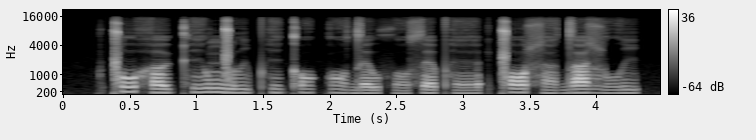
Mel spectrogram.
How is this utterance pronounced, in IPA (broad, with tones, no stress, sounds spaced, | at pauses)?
ǁ o˦ h ɐ˨ y̯ kʰ e̤˦ u̯ ŋ͡ǁ ɯ˨ i̯ pʰ e̤˦ kʼ ɔ̤˦ k ɔ̤˦˨ d ɛ˨ u̯ θ ɔ̤˨ s ɛ˦ pʰ ɛ̤˦ | ǁ ɔ˦ ɬ a̤˨ d a˦ ɮ o̤˦ i̯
